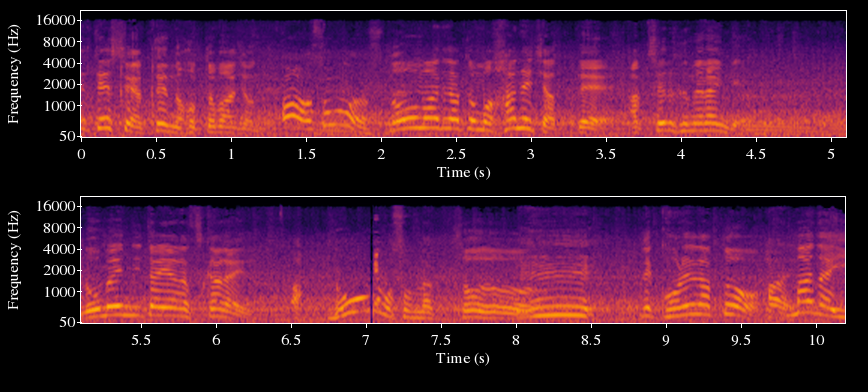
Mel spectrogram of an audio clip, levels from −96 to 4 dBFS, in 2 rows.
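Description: At 7.02 s the sound is disrupted for about 58 ms, ending at 7.07 s, and continues from a point slightly further on. This is likely a broken MP3 bit reservoir. Frames were lost, so the frames that followed reached back for borrowed data and decoded bytes belonging to different frames. The length of the disturbance fits roughly two frames of about 26 ms each before decoding recovers.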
